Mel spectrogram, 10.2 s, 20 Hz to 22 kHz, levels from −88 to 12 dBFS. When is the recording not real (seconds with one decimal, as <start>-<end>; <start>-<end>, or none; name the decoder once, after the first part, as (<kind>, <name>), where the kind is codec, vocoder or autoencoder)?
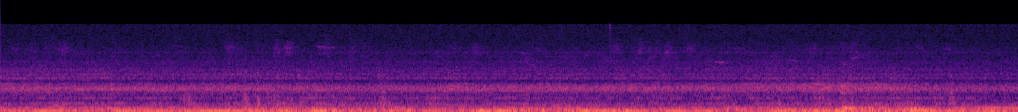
3.2-4.1 (vocoder, Vocos); 4.5-7.5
